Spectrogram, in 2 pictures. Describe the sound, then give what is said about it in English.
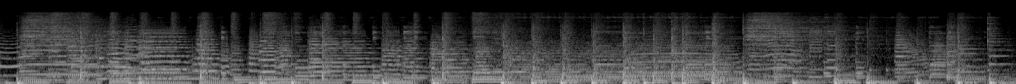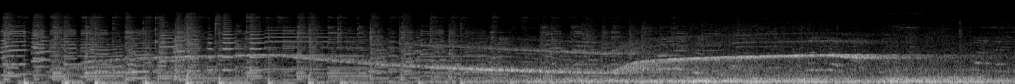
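Busy traffic on Canal Street in New Orleans, with two streetcar lines between six lanes, rumbles steadily, then a wailing siren rises and falls through the second half, loud, sweeping up and down over the constant din of vehicles. “Two streetcar lines running between six lanes of traffic, Canal Street is the largest thoroughfare in New Orleans, bustling with people traipsing in and out of hotels, restaurants, and souvenir shops.”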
